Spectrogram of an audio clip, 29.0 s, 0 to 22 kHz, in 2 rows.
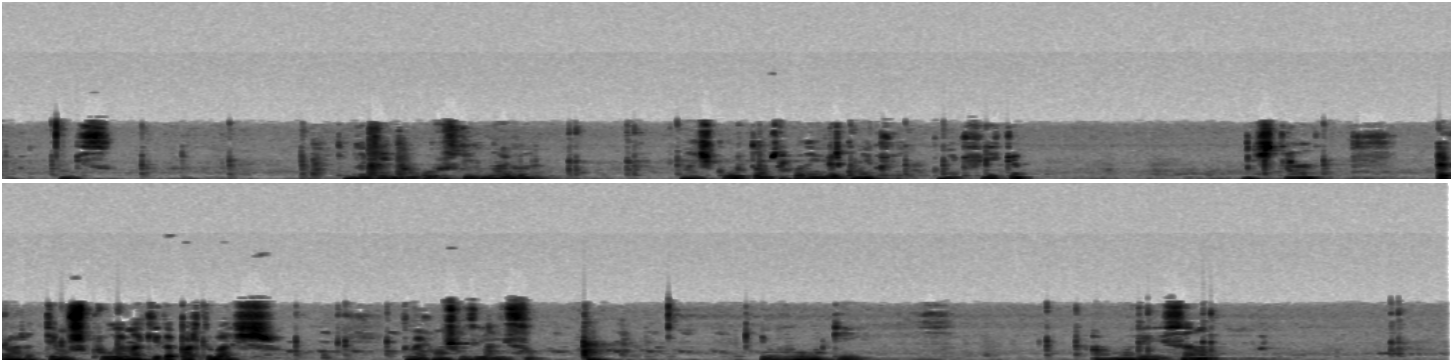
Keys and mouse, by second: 5.8-7.6 drag, 11.3 middle click, 13.0 middle click, 13.6 middle click, 14.0 middle click, 18.4-20.1 middle drag, 25.1 middle click, 26.0-27.5 drag, 28.2 middle click.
